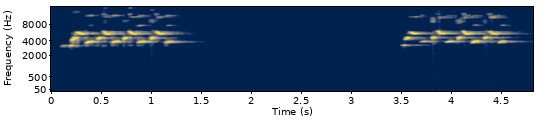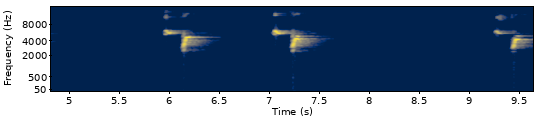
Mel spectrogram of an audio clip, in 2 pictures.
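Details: European goldfinch song in the Malaga style, used for tutoring goldfinch and hybrid chicks: fast tinkling trilled phrases repeated after a pause, then single sharp notes sliding downward, in clean silence.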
